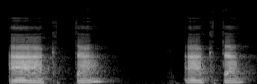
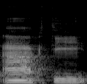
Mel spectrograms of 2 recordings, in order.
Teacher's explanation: Acta, acta, long, short, but acti, long, long.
